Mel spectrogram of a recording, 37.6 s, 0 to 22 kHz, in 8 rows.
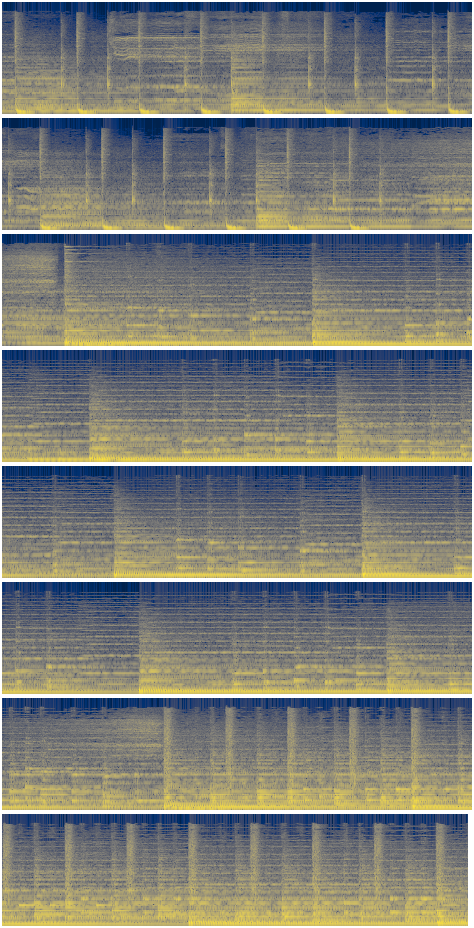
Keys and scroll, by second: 3.2 5, 3.4 Return, 15.2 Escape, 17.6 Escape.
